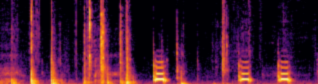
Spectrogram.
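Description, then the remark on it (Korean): Several plastic button clicks and clunks, followed by three short electronic keypad beeps at a steady pace, as buttons are pressed on an answering machine to find a recorded phone message on its tape. No one speaks. “어, 적어놓진 않았고 나흘 전이니까 응답기 테이프에 아직 남아 있을 겁니다.”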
